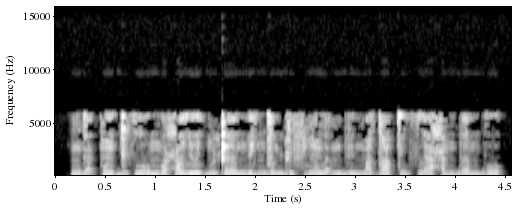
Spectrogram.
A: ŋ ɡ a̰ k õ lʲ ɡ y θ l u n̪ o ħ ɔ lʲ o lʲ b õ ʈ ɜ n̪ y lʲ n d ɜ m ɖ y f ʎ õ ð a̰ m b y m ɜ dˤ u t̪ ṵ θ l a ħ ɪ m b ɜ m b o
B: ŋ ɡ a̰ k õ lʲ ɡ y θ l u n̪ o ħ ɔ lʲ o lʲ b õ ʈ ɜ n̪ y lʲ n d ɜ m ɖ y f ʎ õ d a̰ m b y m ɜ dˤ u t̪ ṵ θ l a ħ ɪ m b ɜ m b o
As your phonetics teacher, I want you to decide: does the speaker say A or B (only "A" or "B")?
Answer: A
